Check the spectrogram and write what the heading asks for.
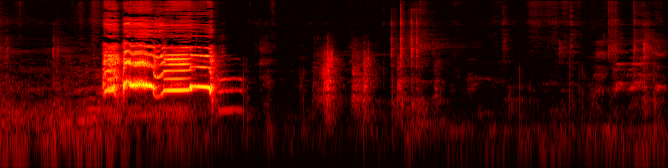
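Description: A rooster crows once, about a second and a half in: a loud call of nearly two seconds whose pitch steps up and down before it drops off. A few short hen clucks follow a couple of seconds later.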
